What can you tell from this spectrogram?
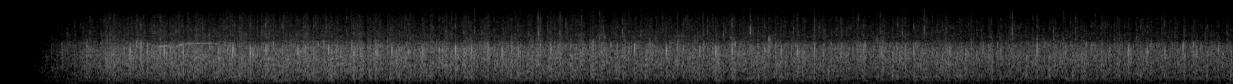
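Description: Audience applauding, a dense steady clatter of many hands clapping that fades in about half a second in.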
